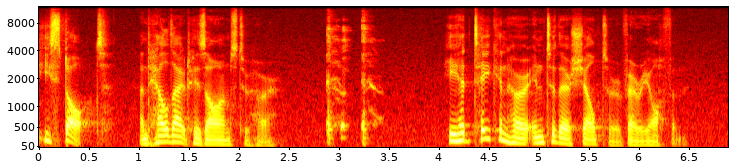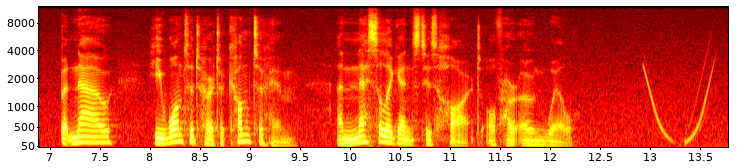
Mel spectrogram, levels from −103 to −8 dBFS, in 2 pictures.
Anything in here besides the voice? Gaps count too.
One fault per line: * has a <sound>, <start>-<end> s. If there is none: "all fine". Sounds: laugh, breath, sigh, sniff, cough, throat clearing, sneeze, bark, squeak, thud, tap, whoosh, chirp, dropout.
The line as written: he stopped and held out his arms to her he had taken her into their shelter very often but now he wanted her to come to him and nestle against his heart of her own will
* has a cough, 2.9-3.5 s
* has a chirp, 12.9-13.7 s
